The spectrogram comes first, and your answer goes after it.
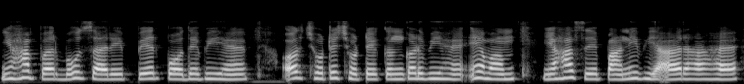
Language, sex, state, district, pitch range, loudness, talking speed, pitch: Hindi, female, Jharkhand, Palamu, 240-265 Hz, -14 LUFS, 175 wpm, 250 Hz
